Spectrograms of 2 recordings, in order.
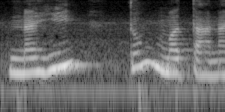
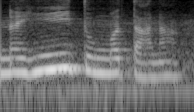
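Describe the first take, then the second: First: "नहीं" hit hard and loud, then the rest; stress on नहीं. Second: "नहीं" pressed with extra force, slow; slow demo, weight on "नहीं"; stress on नहीं. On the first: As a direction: punch the word "नहीं" with force. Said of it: "यहाँ पे नहीं पे ज़्यादा फोर्स दिया गया है". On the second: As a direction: lean hard on "नहीं", slowly. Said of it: "ज़्यादा बल दिया गया है". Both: Shown as a demonstration.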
